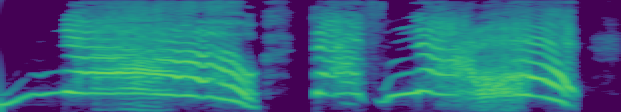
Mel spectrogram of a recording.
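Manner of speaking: acted toddler outburst, very high, very slow, angry. Retelling how a son erupted at his older sister: imitating a child yelling angrily. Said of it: "Just yelling at her".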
